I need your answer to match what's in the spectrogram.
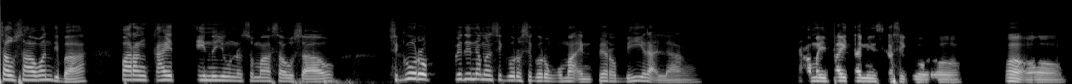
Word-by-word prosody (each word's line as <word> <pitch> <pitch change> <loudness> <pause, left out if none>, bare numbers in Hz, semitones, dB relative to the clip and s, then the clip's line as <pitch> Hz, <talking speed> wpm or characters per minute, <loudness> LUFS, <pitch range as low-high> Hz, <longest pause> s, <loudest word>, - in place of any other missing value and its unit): sawsawan 210 -1 +4
'di 165 -8 -2
ba, 130 +4 -1 0.3
parang 215 -1 +3
kahit 200 +1 +1 0.2
sino 200 -2 0
'yung 190 -2 0
'no, 170 - -4
sumasawsaw. 150 -4 -1 0.5
Siguro, 240 +2 +4 0.2
puwede 245 +1 0
naman 225 -3 0
siguro 190 -3 -1
sigurong 165 -3 -2
kumain 135 -5 -2
pero 160 -1 -3
bihira 150 - -2
lang. 100 +1 -8 1.0
'Tsaka - - -4
may 155 -1 +5
vitamins 150 -2 +3
ka 135 +2 0
siguro, 115 -3 -1 0.5
oo. 110 -5 +2
155 Hz, 135 wpm, -23 LUFS, 130-200 Hz, 1.0 s, may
